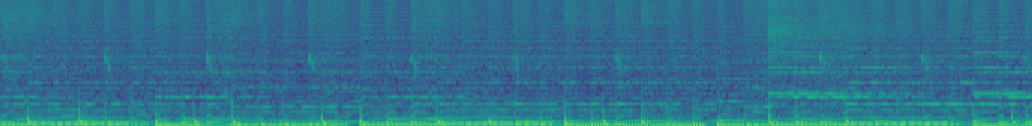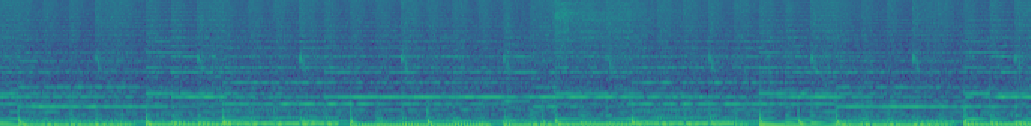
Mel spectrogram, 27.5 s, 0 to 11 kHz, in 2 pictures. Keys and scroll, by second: 1.8 Return.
